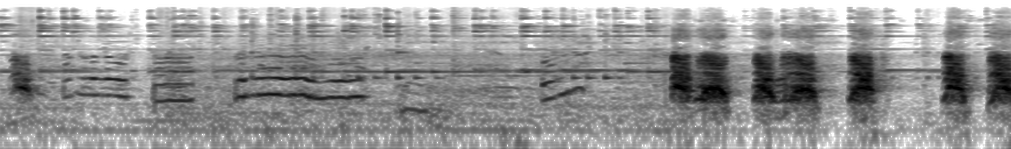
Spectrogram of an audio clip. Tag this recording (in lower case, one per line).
bovinae cowbell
